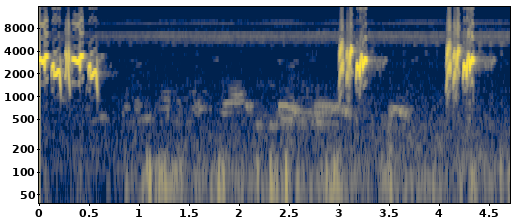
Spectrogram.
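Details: Sooty-headed bulbul calling to a rival: a quick warbled chirping phrase, a pause with faint low knocks, then two more short bubbly phrases.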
